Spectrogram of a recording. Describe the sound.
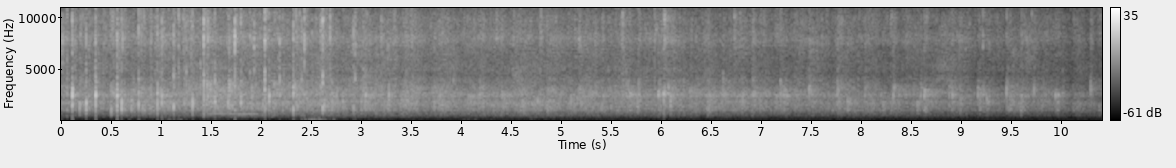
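An audience applauds the two members of the worship team in a dense, steady wash of clapping that holds for about ten seconds, with a brief voice or cheer rising over it near the start.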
